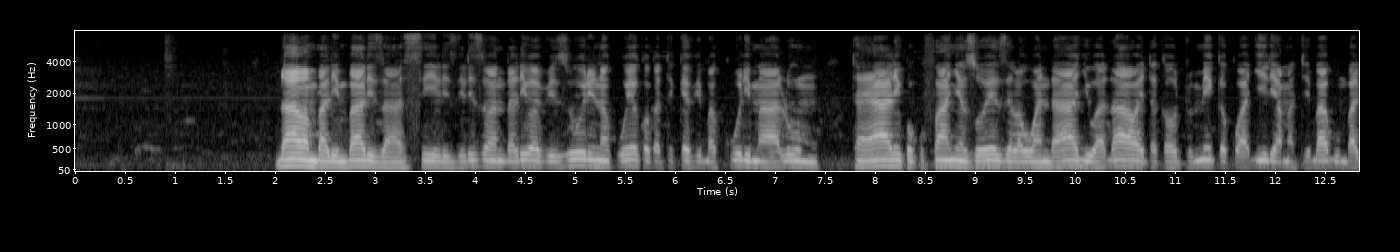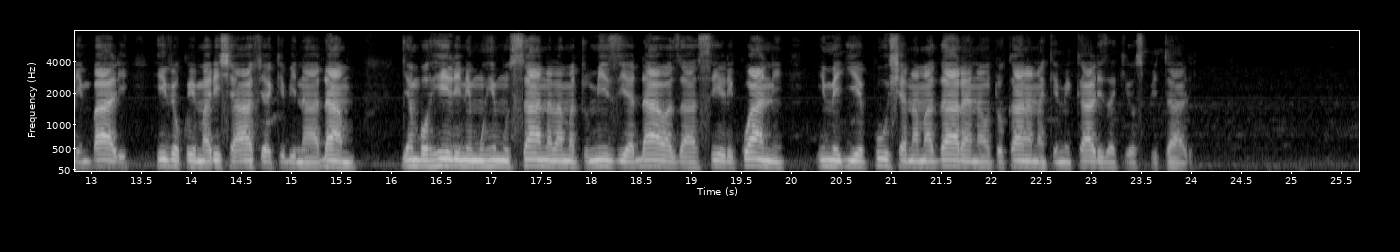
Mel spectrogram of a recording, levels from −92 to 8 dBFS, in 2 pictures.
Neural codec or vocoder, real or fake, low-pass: none; real; 7.2 kHz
